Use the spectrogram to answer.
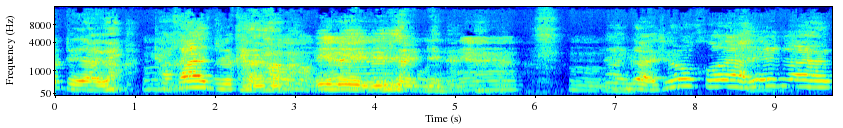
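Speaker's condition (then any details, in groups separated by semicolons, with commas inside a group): Cerebral palsy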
